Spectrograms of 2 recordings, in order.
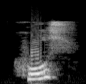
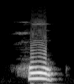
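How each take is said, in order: First: "juz" said with a final z sound; "juz" ending in a clear z; "juz" with a buzzing z on the end; mispronounced first try. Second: "ju" said with no final consonant; "ju" cut off cleanly after the u; "ju" as a bare syllable, no ending; corrected pronunciation. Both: Shown as a demonstration. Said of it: "no, ju".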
